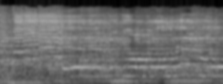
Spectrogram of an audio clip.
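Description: Live plena band playing, with a woman singing over electric bass, keyboards and percussion. One held note rises slightly near the end.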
